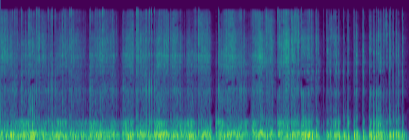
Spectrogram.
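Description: Both hands scratch and tap quickly with long nails and fingertips on the domed, hollow woven metal mesh grille of a large silver condenser microphone. The result is a dense, boomy, low-heavy rasp of scratching with rapid tapping throughout, and sharper clicks stand out toward the end.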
